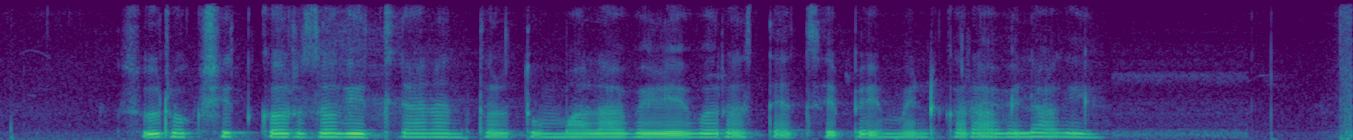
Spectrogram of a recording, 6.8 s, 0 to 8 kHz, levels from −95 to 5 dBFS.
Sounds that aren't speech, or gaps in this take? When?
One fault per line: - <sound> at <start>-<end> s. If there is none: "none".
none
